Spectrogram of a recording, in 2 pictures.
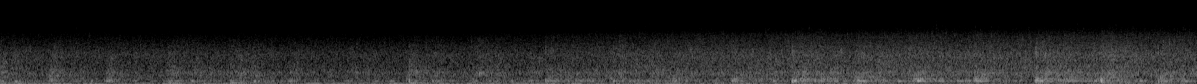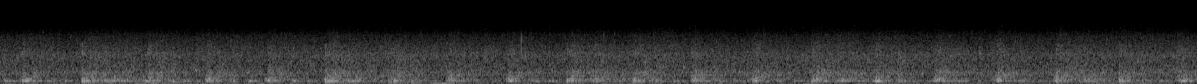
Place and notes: Arcos de Valdevez, firefighters headquarters, music band
Firefighters_music_band, drums, water, river, Arcos_de_Valdevez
